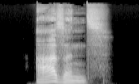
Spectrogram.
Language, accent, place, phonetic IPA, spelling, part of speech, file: German, Germany, Berlin, [ˈaːzəns], Aasens, noun, De-Aasens.ogg
- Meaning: genitive of Aasen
